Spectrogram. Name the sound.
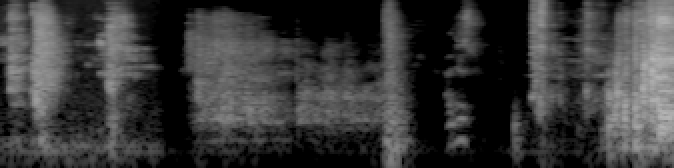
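dog making noise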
